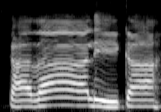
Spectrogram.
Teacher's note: কাপের মধ্যে টান দিব না, জালের মধ্যে এক আলিফ টান দিব,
